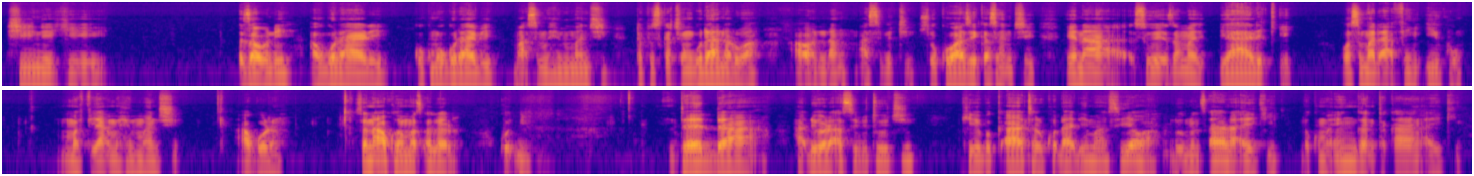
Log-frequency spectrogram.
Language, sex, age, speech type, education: Hausa, male, 15-29, spontaneous, secondary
